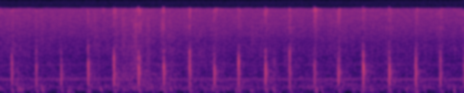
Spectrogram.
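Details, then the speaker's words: Stony dullness imitated by percussing over solid thigh muscle in a self-practice demonstration: a steady series of short, flat, thudding finger taps, about two per second, with no hollow ring. "now if you want to hear like Stony dullness or stuff that you would hear when you're for"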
